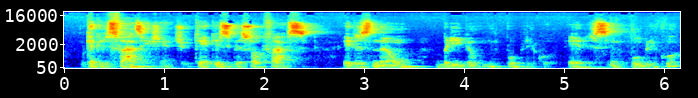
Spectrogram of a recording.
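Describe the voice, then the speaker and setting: Audible room echo surrounds a man whose pitch swings very widely as he talks at a moderate pace. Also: fairly low pitch for a man. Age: 70s. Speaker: political party member, podcast guest. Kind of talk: casual political interview. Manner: animated.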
